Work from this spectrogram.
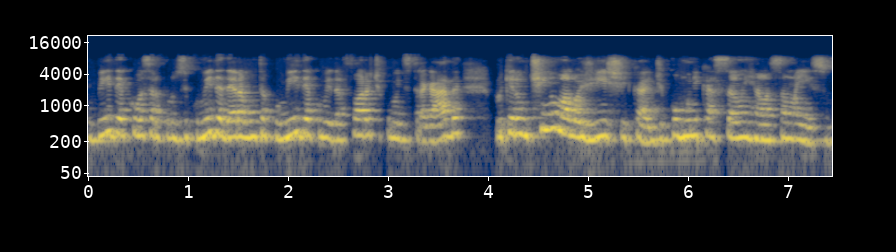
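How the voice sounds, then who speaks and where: A woman's high-pitched, dark and mellow voice, very fast, with fairly even intonation. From southern Brazil, Rio Grande do Sul. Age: 30s. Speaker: nutritionist and lecturer. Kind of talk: online talk / webinar presentation.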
